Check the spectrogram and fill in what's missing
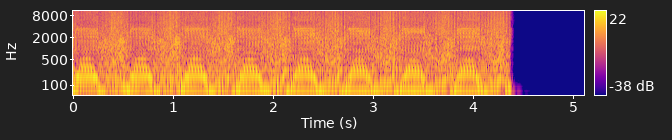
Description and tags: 110 BPM, C Notes, Middle C, with a 1/4 wobble, half as Sine, half as Sawtooth descending, with random sounds and filters. Compressed a bit to give ti the full sound. Useful for games or music.
1-shot, bass, digital, dubstep, electronic, Industrial, LFO, notes, porn-core, processed, synth, synthesizer, synthetic, techno, wah, wobble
